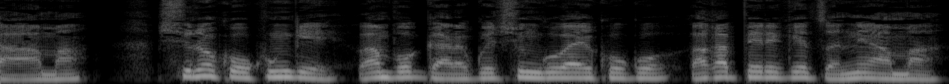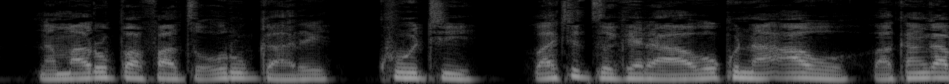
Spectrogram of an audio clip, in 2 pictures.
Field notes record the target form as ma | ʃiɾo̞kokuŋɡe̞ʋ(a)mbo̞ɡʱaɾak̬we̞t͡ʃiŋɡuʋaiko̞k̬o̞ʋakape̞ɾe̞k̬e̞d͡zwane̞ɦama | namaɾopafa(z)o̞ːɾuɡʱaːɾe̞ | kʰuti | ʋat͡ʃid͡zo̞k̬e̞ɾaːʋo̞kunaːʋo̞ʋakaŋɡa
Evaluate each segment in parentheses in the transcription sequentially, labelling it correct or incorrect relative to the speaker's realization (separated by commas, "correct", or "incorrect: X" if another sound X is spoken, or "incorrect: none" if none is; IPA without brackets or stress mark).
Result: correct, incorrect: d͡z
